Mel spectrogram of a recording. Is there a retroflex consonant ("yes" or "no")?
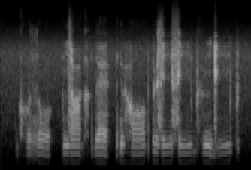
no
